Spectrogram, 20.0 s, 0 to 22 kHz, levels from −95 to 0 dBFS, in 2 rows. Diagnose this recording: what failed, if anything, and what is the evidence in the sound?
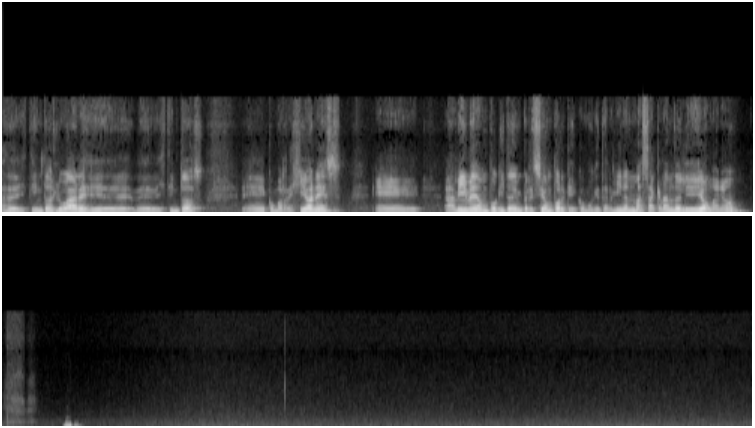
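Nothing failed; no faults heard.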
